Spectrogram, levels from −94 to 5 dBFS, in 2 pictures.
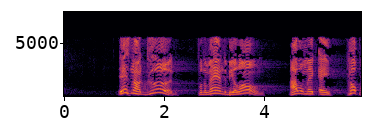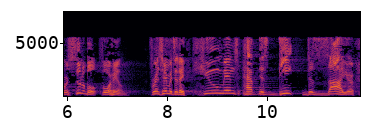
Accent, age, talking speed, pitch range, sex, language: American, 40-59, 130 wpm, 155-210 Hz, male, English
